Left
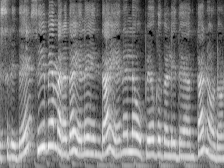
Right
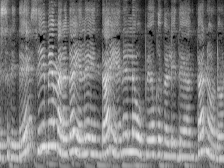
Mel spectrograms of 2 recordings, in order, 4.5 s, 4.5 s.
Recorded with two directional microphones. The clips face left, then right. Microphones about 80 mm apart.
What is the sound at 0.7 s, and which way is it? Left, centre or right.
Speech, left.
